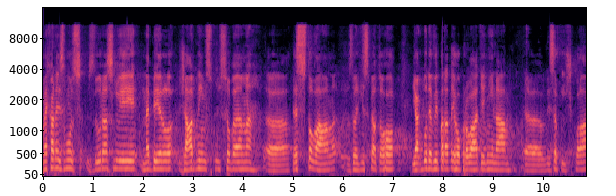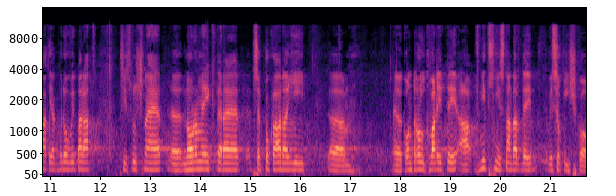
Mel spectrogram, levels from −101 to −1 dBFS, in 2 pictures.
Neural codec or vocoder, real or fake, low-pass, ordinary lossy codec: codec, 24 kHz, 3 kbps, HILCodec; fake; 10.8 kHz; AAC, 48 kbps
